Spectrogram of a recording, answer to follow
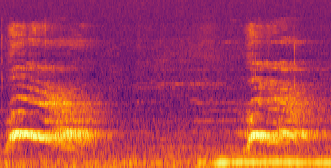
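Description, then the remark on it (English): A dog yelps and whimpers twice after being kicked by a woman, with high drawn-out whining cries separated by a short pause, and a low steady hum rising in the background. “Damn, she kicked the shit out of that dog.”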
